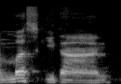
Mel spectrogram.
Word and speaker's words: muscadine: but it's called a muscadine and actually here it's called a Musky dine they call it a Musky dine but it's spelled muscadine it's a it's a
